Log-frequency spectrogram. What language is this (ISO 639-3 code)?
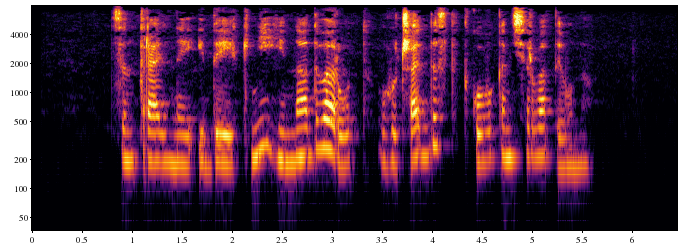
bel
